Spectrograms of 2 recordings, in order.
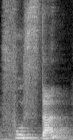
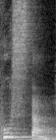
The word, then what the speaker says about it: fustán: Esta se llama fustán, y los mayas de aquí no pronuncian la palabra fustán, no pueden hacer el dicen justan.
